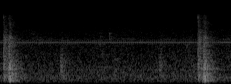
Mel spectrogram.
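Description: Wall clock ticking in a quiet room: two sharp ticks about two seconds apart, over faint room tone with a thin, steady high-pitched whine.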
